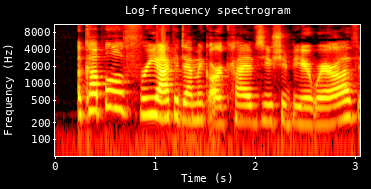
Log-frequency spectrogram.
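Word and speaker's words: arXiv: free academic archive is archive that sounds or looks like arc cave but the x is supposed to stand for the greek letter chi so it's pronounced archive this is a repository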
